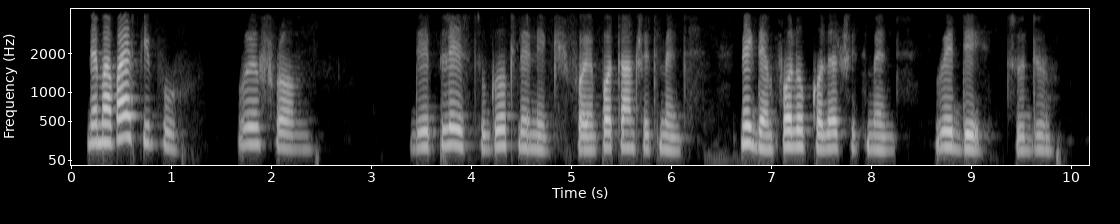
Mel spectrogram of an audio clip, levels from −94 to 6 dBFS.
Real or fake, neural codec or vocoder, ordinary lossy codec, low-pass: real; none; none; 3.6 kHz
